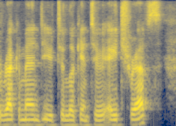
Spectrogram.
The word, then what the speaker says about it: Ahrefs: i would also recommend you to look into hrefs it's pronounced hrefs but there's a in front of it it's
